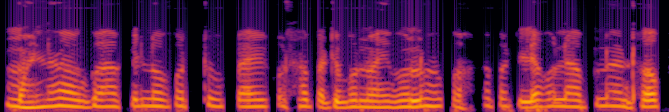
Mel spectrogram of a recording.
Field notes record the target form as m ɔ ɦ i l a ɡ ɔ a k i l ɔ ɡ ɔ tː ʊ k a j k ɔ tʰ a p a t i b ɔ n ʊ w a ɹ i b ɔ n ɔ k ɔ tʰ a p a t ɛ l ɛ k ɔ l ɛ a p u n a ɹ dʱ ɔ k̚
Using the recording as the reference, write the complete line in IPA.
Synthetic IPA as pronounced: m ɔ ɦ i l a ɡ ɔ a k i l ɔ ɡ ɔ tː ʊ k a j k ɔ tʰ a p a t i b ɔ n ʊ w a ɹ i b ɔ n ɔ k ɔ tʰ a p a t i l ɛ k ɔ l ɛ a p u n a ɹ dʱ ɔ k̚

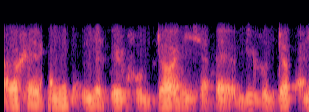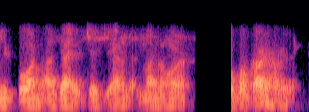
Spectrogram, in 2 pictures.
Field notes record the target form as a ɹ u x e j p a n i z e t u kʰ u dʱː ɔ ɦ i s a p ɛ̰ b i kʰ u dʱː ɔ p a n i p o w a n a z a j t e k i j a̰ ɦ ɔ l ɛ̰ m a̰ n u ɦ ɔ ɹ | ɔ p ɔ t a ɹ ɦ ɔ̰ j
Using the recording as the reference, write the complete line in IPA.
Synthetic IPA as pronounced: a ɹ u x e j p a n i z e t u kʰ u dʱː ɔ ɦ i s a p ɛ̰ b i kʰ u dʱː ɔ p a n i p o w a n a z a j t e t i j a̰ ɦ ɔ l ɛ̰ m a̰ n u ɦ ɔ ɹ | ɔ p ɔ k a ɹ ɦ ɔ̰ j

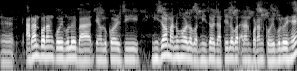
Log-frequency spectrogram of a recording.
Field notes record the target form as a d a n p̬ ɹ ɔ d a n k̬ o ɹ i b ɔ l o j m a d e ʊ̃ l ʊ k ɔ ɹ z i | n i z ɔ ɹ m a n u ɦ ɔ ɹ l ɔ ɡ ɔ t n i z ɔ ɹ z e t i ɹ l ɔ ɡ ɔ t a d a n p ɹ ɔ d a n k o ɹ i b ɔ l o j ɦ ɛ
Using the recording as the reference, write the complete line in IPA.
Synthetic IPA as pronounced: a d a n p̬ ɹ ɔ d a n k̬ o ɹ i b ɔ l o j b a t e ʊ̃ l ʊ k ɔ ɹ z i | n i z ɔ ɹ m a n u ɦ ɔ ɹ l ɔ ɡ ɔ t n i z ɔ ɹ z a t i ɹ l ɔ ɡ ɔ t a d a n p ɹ ɔ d a n k o ɹ i b ɔ l o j ɦ ɛ

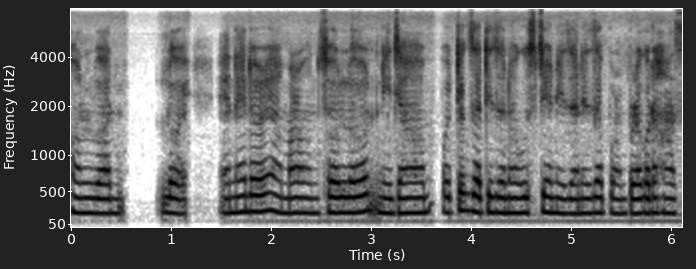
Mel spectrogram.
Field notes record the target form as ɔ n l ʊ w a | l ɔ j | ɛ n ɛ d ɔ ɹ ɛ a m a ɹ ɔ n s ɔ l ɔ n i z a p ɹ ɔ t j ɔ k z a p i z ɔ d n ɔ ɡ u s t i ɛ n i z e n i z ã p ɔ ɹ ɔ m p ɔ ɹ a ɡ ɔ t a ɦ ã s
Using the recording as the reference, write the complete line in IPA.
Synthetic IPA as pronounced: ɔ n l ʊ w a | l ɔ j | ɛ n ɛ d ɔ ɹ ɛ a m a ɹ ɔ n s ɔ l ɔ n i z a p ɹ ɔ t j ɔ k z a t i z ɔ n ɔ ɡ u s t i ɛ n i z a n i z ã p ɔ ɹ ɔ m p ɔ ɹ a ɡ ɔ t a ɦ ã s

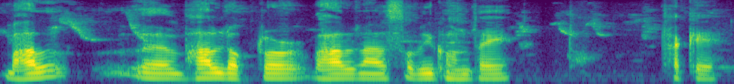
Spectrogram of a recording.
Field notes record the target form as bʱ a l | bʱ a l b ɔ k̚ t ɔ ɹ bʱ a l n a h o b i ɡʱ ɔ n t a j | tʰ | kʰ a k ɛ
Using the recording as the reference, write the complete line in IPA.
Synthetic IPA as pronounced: bʱ a l | bʱ a l d ɔ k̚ t ɔ ɹ bʱ a l n a s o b i ɡʱ ɔ n t a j | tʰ | tʰ a k ɛ

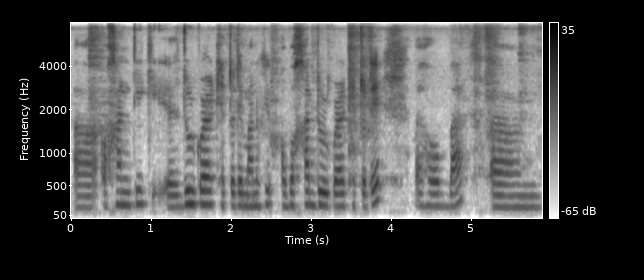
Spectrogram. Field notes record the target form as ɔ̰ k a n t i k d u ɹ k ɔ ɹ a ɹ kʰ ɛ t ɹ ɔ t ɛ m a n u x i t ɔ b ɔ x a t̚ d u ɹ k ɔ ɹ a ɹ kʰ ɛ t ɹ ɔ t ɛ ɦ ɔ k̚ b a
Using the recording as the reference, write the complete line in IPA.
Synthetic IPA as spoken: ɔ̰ x a n t i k d u ɹ k ɔ ɹ a ɹ kʰ ɛ t ɹ ɔ t ɛ m a n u x i k ɔ b ɔ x a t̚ d u ɹ k ɔ ɹ a ɹ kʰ ɛ t ɹ ɔ t ɛ ɦ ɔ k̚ b a

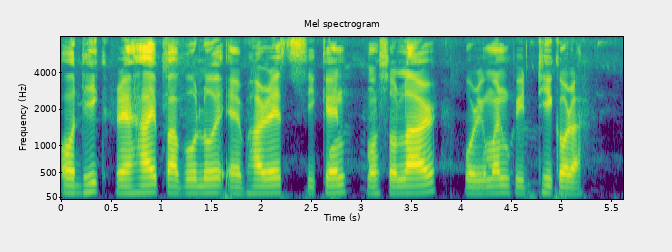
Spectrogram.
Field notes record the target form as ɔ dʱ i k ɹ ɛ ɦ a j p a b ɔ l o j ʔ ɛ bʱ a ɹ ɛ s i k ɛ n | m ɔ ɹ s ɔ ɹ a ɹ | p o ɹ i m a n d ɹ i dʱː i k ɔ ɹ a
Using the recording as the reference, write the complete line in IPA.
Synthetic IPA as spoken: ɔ dʱ i k ɹ ɛ ɦ a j p a b ɔ l o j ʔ ɛ bʱ a ɹ ɛ s i k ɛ n | m ɔ s ɔ l a ɹ | p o ɹ i m a n b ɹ i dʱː i k ɔ ɹ a

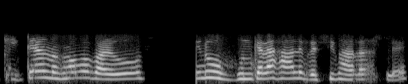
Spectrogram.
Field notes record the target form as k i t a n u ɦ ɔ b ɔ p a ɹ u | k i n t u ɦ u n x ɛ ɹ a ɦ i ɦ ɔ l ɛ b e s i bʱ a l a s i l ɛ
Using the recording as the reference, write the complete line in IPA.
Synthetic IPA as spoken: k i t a n ɔ ɦ ɔ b ɔ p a ɹ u | k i n t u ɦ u n k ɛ l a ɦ a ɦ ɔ l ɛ b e s i bʱ a l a s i l ɛ

